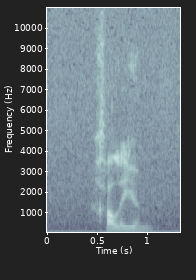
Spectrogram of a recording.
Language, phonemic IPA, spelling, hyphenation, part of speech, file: Dutch, /ˈɣɑ.li.ʏm/, gallium, gal‧li‧um, noun, Nl-gallium.ogg
- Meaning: gallium (chemical element with atomic number 31)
